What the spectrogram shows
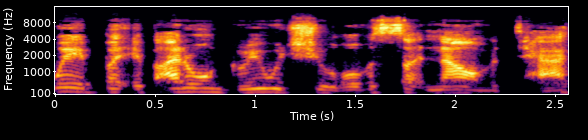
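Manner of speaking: ordinary delivery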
